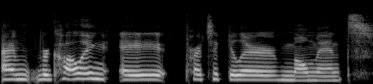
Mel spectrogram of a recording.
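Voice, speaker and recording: A woman speaks with a Virginia accent. The sound is dry and close with no echo, and the background is quiet. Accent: American, Virginia. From Richmond, Virginia, USA. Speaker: solo traveler and long-distance hiker. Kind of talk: interview answer. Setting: Nelson, New Zealand. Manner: reflective.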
